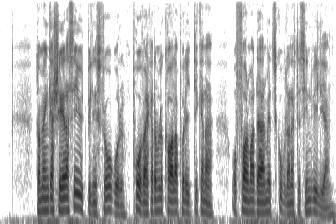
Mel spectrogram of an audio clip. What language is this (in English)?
Swedish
